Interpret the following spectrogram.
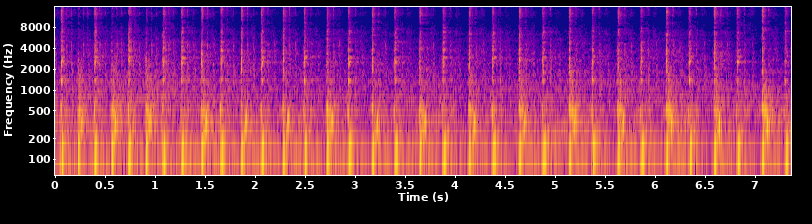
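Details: Old Clinton stationary engine, first start in 5 years, now powering a compressor; steady single-cylinder putt-putt about two beats a second with no knocks or misses, running healthy.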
